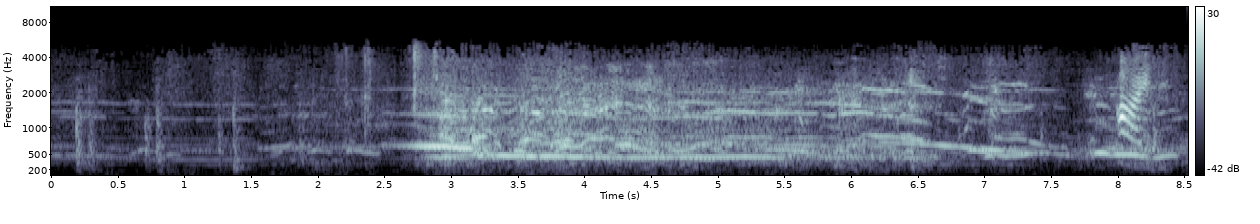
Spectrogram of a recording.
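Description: Sergeant Preston's team of sled dogs, behind the building at Christmas, led by the dog King, howls together in long, wavering, overlapping tones, swelling louder after a quieter start with a few yips, the chorus of rising and falling pitches continuing to the end.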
